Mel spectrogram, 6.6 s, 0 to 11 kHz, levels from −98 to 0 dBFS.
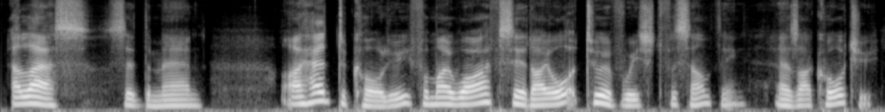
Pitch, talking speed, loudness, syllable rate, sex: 150 Hz, 215 wpm, -17 LUFS, 4.9 syllables/s, male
